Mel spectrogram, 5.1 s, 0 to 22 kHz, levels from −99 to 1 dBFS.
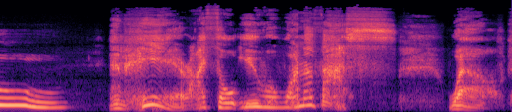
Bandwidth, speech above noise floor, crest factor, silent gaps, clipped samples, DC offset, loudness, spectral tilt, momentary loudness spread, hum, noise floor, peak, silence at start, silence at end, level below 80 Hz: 17 kHz; 22 dB; 18 dB; none; under 0.1%; under 0.1%; -22 LUFS; -3 dB/octave; 12 LU; none; -46 dBFS; -6 dBFS; 0 s; 0 s; -72 dBFS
